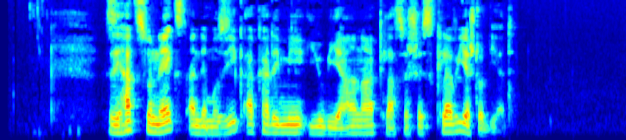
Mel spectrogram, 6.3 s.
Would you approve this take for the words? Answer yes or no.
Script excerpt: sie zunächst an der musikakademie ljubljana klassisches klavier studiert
no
